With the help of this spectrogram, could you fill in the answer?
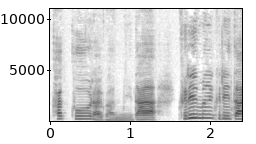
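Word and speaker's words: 描く: 자, 카쿠라고 일반적으로 발음하고요. 그리고 에가쿠라고 발음하는 방법도 있습니다.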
